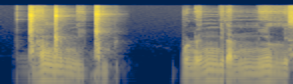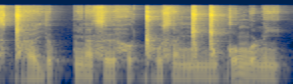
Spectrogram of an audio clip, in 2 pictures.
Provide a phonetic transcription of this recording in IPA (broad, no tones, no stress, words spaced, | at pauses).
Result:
ɡ͡ǁæ̃ŋ͡ǁʉ n̪iɡ͡ǁĩp | poɳɘnːi ɾæmːĩlːis ɡ͡ǁæjɘ pːĩɾæ̃sɘhɤ ɡ͡ǁosæ̃ ŋ͡ǁiŋ͡ǁɘɡoŋo ɳĩ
